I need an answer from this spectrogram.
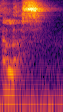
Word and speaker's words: Hellas: It looks like the letter H, but it's pronounced Hellas.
